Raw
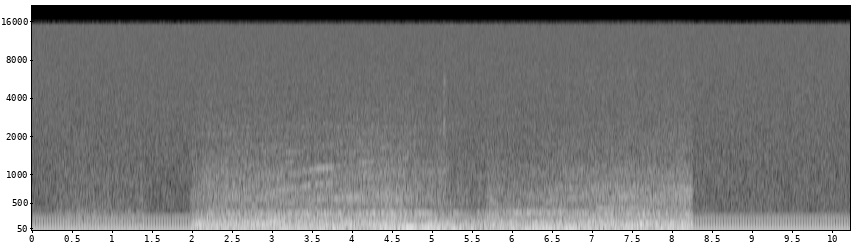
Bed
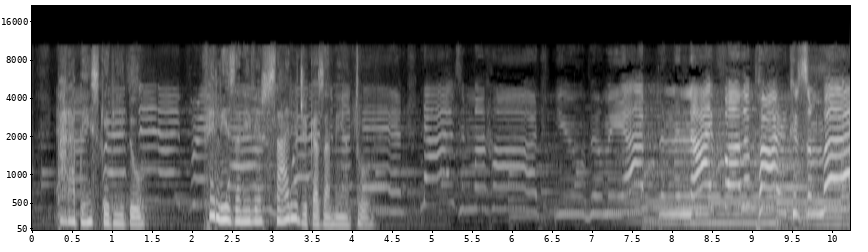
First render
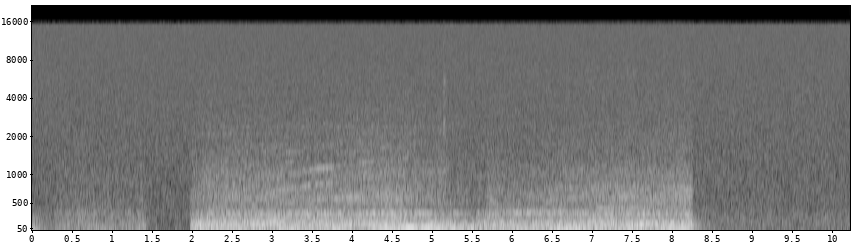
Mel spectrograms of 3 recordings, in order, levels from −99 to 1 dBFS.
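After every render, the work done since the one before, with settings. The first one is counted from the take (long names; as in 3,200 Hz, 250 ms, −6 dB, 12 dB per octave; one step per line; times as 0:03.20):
hum removal 50 Hz, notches 5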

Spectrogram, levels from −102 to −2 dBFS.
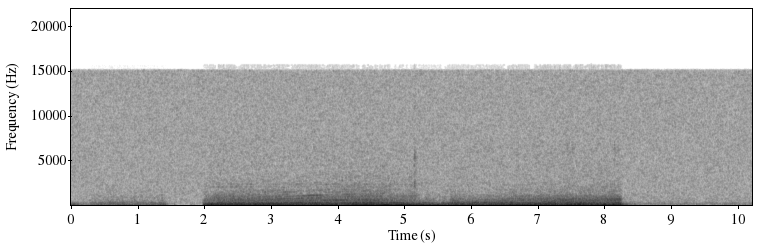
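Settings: broadband denoise 11 dB, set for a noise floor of −37 dBFS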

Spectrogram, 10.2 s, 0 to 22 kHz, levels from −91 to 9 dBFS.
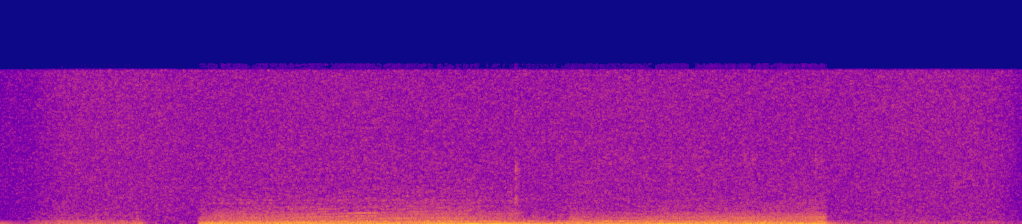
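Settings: automatic gain control gain up to 9 dB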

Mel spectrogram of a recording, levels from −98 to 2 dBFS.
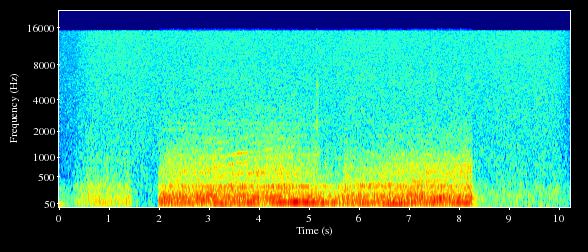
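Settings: level −1 dB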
